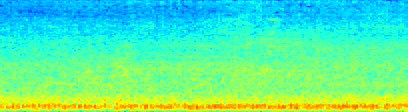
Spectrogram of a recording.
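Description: Steady low hum of motorbike engines in street traffic, heard while riding along among other scooters, with road noise.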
